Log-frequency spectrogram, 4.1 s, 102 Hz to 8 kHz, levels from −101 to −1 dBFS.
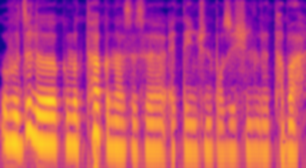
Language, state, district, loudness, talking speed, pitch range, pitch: Chakhesang, Nagaland, Dimapur, -19 LUFS, 115 wpm, 160-195 Hz, 165 Hz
